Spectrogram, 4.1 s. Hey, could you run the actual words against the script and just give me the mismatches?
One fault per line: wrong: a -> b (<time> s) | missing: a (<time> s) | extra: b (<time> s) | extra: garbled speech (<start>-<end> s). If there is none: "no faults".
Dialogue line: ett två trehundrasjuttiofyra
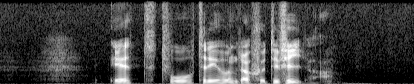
no faults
